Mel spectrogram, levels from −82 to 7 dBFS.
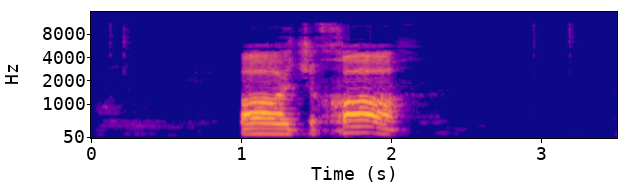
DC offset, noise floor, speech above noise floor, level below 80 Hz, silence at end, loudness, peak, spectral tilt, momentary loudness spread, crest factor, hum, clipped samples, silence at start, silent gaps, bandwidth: under 0.1%; -80 dBFS; 68 dB; -74 dBFS; 1.45 s; -13 LUFS; 0 dBFS; -3.5 dB/octave; 10 LU; 18 dB; none; under 0.1%; 1 s; none; 11.5 kHz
